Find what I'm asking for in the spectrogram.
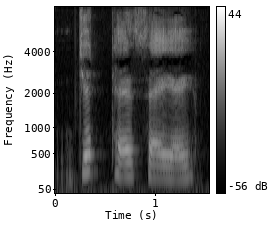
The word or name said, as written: jit teeseeyay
